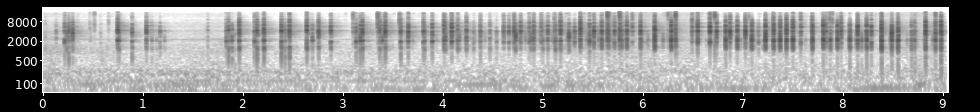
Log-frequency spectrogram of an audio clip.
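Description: Fingernails tap and scratch the face and edge of a small round metal pin-back button badge. About fifty quick, dry, bright clicks with no ring start sparse and grow into a dense, rapid, crackling patter mixed with light scraping. The sound stays quiet, thin and high throughout, with no low end.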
